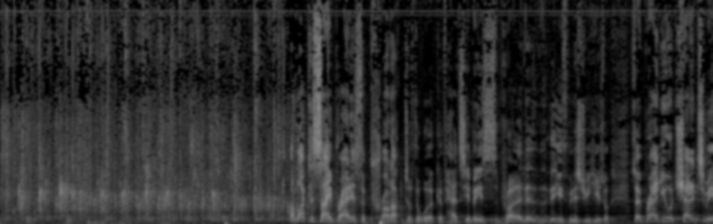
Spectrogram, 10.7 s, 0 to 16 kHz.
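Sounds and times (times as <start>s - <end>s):
audience clapping to welcome a youth minister: 0.0s - 4.8s
speech: 4.4s - 10.6s.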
